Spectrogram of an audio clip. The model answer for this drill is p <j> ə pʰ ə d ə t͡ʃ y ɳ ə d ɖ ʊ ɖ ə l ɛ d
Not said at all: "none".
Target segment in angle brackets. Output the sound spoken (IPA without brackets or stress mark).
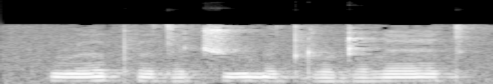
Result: ɹ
